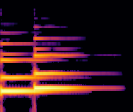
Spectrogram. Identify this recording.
A little notification sound. Made with AudioSauna.
Game, Effect, Synth, Notify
